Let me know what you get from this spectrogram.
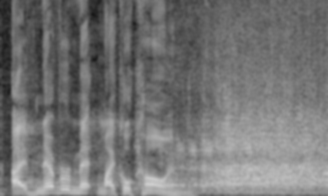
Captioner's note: laughter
